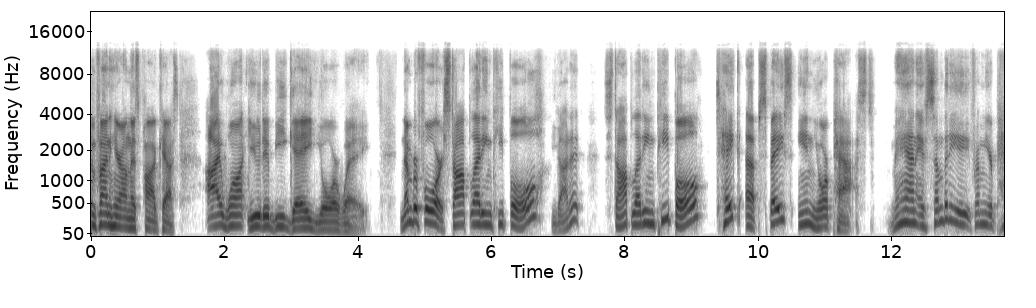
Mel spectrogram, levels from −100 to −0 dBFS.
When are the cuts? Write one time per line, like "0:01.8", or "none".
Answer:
none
